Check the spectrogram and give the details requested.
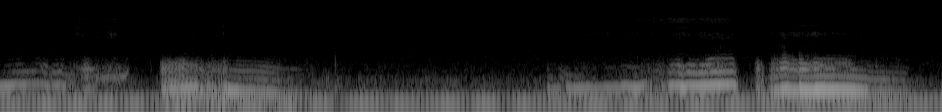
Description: This is a video of our Newfoundland puppy snoring.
